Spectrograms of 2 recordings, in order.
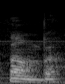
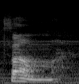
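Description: First: The B sound is pronounced at the end. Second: The B sound is silent at the end. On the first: The speaker calls it wrong. "It's not thumb" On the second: The speaker calls it right. "but thumb, the B is silent"

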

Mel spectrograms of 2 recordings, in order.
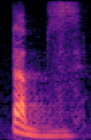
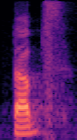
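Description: First: The word ends with a buzzing z sound. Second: The word ends with a hissing s sound. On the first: The speaker calls it right. "let me read out uh, according to the correct pronunciation" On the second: The speaker calls it wrong. "I'm just giving you some examples about uh, wrong pronunciation"

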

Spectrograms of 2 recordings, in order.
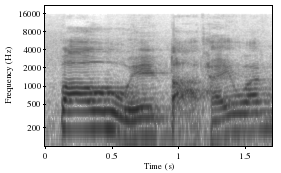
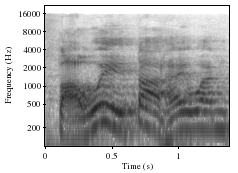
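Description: First: The syllables carry tones shifted by the melody. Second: The syllables carry their normal spoken tones. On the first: It sounds like surround and attack Taiwan. The speaker calls it wrong. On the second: It means defend great Taiwan. The speaker calls it right.

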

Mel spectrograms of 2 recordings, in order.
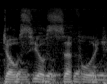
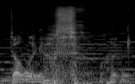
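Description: First: The word begins with the sounds 'dosio'. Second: The word begins with the sounds 'dolico'. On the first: The speaker calls it wrong. "I thought it was docio" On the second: The speaker calls it right. "Oh, it's dolicocephalic"

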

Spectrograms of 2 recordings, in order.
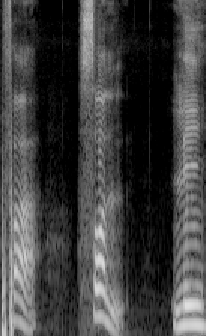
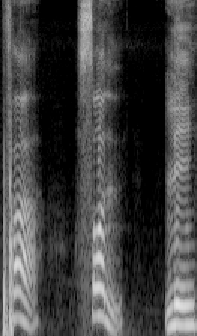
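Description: Both takes have the same delivery.

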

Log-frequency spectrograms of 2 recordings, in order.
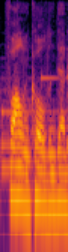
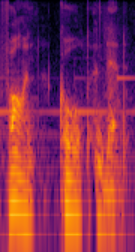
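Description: First: It is said plainly, without extra stress. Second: It is said with heavy, dramatic word stress.

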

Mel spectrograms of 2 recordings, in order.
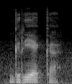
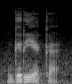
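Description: The two takes are said the same way.

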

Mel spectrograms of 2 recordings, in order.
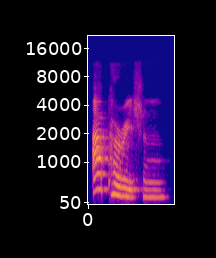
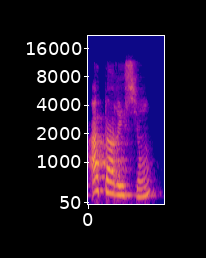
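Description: First: The word is said with English pronunciation. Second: The word is said with French pronunciation. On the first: "And here is apparition" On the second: "In French, I would say apparition"

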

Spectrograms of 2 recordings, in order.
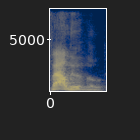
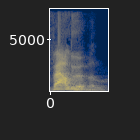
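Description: Both takes have the same delivery.

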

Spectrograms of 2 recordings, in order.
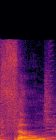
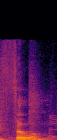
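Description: First: The word is said with one syllable. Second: The word is said with two syllables. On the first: "We take the word film" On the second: "and we say film"

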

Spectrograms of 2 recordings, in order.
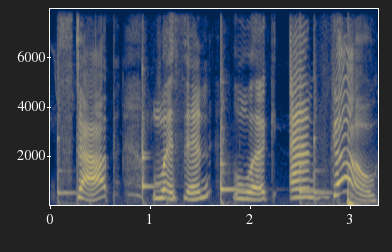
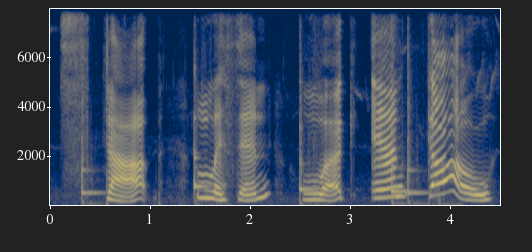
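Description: First: It is said at a faster pace. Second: It is said at a normal pace.

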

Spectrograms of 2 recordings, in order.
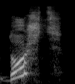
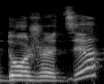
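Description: First: The final consonants are voiceless, with no vowels. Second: The final consonants are voiced, with added vowels. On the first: The speaker calls it right. "ça se prononce beaucoup plus facilement" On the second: The speaker calls it wrong. "juste essayer de prononcer dojedi, qui n'est pas possible"

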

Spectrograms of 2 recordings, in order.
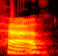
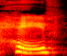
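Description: First: The vowel is short, as in cat. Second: The vowel is long, rhyming with gave. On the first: The speaker calls it right. "it's have" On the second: The speaker calls it wrong. "So it's not have"

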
